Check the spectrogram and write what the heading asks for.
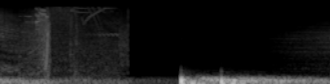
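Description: Trailer sound design: deep, heartbeat-like low thumps with a swish near the start, fading out about a second in. After a brief silence, a sudden low hit starts the thumping again.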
